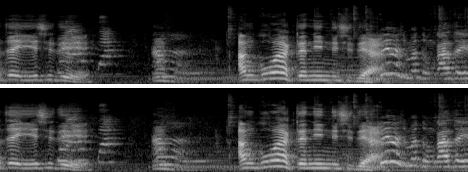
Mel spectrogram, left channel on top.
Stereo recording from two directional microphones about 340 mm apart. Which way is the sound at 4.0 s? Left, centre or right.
Right.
